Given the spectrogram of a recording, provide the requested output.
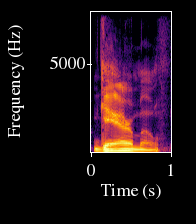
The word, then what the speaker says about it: Guillermo: Guillermo. – Yes. Guillermo.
